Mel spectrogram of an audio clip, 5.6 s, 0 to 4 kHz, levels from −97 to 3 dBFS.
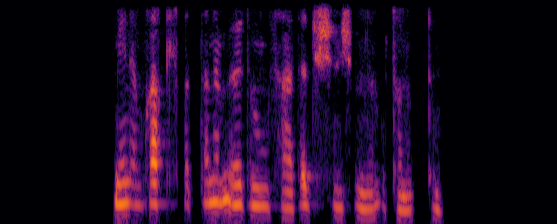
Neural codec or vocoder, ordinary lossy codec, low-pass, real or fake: none; Opus, 64 kbps; 3.6 kHz; real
